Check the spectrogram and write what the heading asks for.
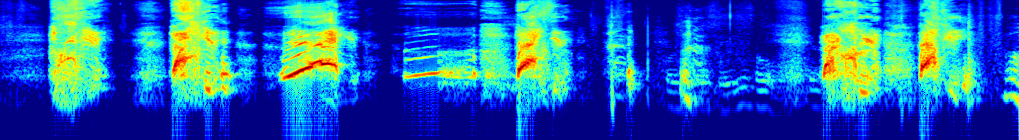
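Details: Several loud sneeze bursts from more than one person, with gasping intakes and vocal cries between them; repeated sneezing.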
